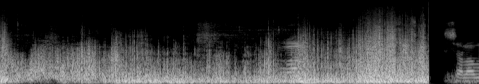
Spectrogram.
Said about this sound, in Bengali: দেখেন বন্ধুরা বাতাস শুরু হয়ে গেছে এই দেখেন বাতাসে সব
